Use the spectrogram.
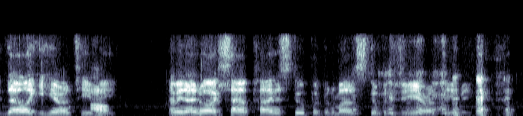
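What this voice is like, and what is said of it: Brooklyn accent. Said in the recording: “this is a real Brooklyn accent. I was born in Brooklyn and raised in Brooklyn.”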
